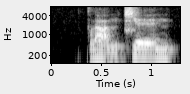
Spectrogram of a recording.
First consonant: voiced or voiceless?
voiceless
